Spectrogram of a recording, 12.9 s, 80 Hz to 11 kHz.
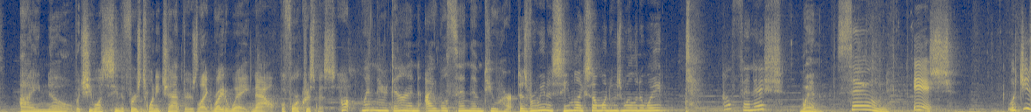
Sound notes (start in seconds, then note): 8.4 scoffs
